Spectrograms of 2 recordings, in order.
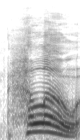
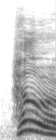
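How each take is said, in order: First: The word is said with careful, clear articulation. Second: The word is said loosely, without careful articulation. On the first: The speaker calls it right. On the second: The speaker calls it wrong.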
